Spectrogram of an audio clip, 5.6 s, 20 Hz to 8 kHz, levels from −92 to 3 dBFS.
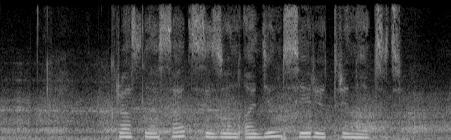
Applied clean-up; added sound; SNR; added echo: none; Fixed-wing aircraft, airplane; 7 dB; none.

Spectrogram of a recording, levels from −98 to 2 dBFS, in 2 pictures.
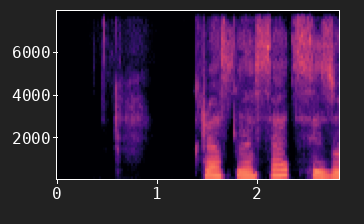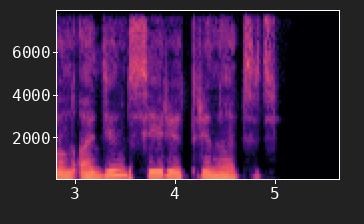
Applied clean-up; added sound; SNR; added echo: neural mask model Resemble Enhance denoiser.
